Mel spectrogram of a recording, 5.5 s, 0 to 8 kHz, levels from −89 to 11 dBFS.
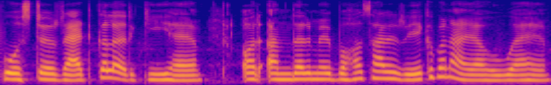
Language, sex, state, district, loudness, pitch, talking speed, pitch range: Hindi, female, Jharkhand, Garhwa, -15 LUFS, 205 Hz, 150 wpm, 185-215 Hz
